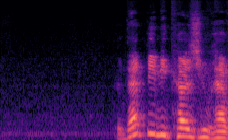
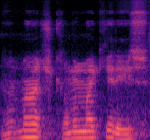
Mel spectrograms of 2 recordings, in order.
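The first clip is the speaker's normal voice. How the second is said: ordinary talk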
